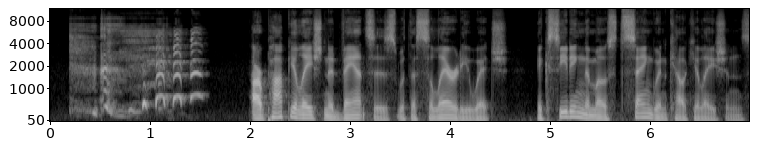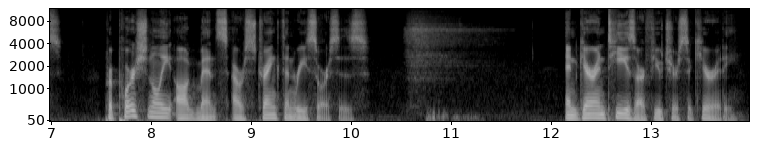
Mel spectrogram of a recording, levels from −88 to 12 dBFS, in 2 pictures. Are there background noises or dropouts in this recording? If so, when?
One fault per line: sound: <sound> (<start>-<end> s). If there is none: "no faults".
sound: laugh (0.2-1.6 s)
sound: sigh (10.5-11.7 s)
